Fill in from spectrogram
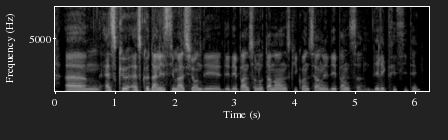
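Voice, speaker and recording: A man's dark, mellow tone at a moderate pace, hardly any pauses, and a dry, close sound with no echo. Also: medium pitch for a man, fairly even intonation. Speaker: municipal councillor. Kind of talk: council meeting debate. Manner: halting, many repetitions.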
